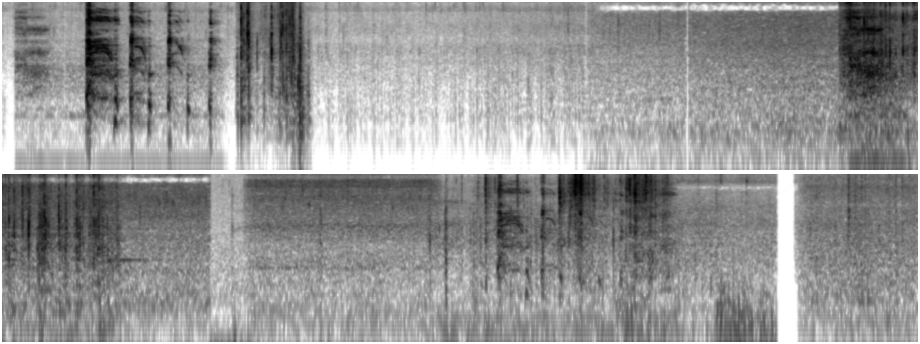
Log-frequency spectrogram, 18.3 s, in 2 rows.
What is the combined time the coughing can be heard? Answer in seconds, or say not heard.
5 s.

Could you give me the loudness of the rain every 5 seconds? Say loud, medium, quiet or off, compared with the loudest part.
quiet, loud, loud, loud.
